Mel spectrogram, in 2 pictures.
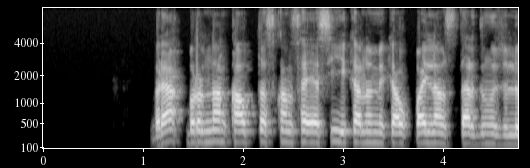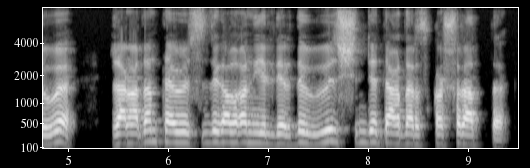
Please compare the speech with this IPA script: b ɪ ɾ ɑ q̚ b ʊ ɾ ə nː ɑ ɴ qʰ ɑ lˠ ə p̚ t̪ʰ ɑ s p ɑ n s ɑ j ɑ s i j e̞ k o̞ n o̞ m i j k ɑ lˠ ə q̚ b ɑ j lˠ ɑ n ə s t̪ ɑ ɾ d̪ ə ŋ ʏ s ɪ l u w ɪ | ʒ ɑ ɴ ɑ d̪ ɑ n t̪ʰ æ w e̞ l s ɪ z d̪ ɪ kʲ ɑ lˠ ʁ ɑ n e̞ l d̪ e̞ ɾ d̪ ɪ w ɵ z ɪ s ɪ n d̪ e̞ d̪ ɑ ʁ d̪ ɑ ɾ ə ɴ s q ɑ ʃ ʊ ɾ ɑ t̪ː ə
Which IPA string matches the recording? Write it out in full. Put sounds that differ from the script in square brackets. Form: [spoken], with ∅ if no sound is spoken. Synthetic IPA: b ɪ ɾ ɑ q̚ b ʊ ɾ ə nː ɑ ɴ qʰ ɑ lˠ ə p̚ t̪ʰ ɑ s [q] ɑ n s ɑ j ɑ s i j e̞ k o̞ n o̞ m i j k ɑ lˠ ə q̚ b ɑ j lˠ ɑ n ə s t̪ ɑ ɾ d̪ ə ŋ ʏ [z] ɪ l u w ɪ | ʒ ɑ ɴ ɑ d̪ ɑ n t̪ʰ æ w e̞ l s ɪ z d̪ ɪ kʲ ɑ lˠ ʁ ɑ n e̞ l d̪ e̞ ɾ d̪ ɪ w ɵ z ɪ [ʃ] ɪ n d̪ e̞ d̪ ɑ ʁ d̪ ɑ ɾ ə [∅] s q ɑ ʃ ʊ ɾ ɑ t̪ː ə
